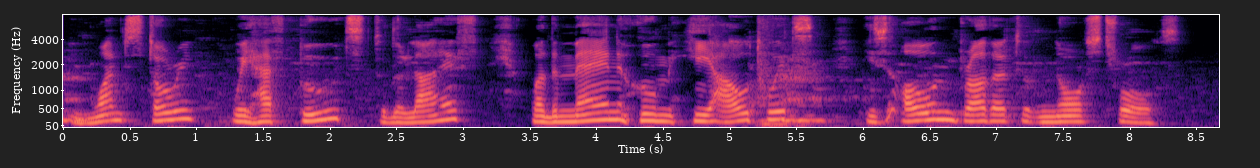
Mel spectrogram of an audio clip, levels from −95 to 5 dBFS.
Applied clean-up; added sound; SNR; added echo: classical method log-MMSE.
